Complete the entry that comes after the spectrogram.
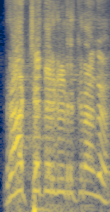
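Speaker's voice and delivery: normal talking voice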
